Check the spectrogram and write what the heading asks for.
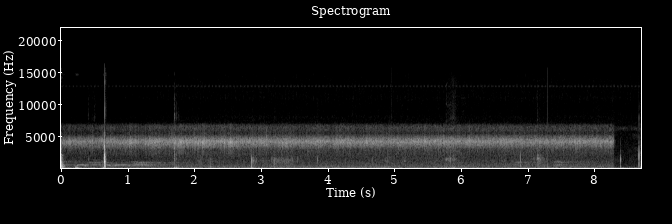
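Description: Night chorus of crickets or other insects, a steady high-pitched drone, with a few sharp knocks about one and two and three seconds in.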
